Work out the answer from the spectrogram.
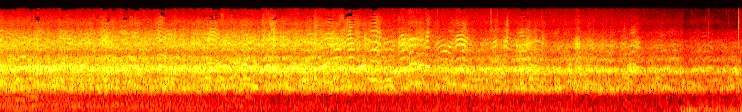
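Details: Massed sandhill cranes taking off as one group at Bosque del Apache refuge, November, Festival of the Cranes: countless overlapping rattling, bugling calls merge into a loud continuous clamor, easing slightly toward the end.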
